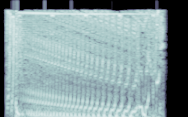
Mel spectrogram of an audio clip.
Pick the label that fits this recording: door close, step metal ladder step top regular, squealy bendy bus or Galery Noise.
Galery Noise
